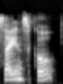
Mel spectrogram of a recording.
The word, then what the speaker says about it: Syensqo: you might be wondering what how do I pronounce this so it's science Co and actually the main takeaway here is that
